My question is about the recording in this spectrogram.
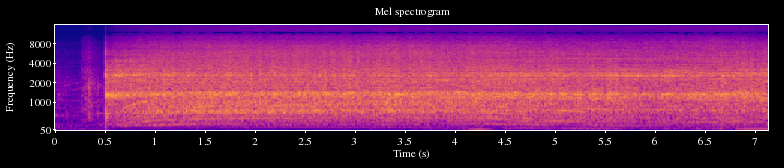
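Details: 7-inch angle grinder cutting a steel bar: a steady high whine with a coarse gritty rasp holding throughout the cut; worn, sloppy drive gears suspected, not confirmed, and the bearings audibly noisy.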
